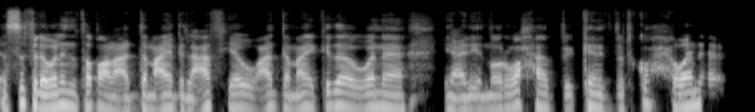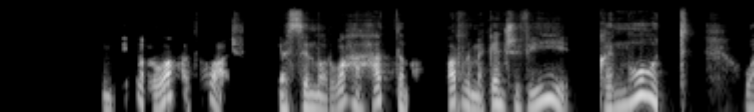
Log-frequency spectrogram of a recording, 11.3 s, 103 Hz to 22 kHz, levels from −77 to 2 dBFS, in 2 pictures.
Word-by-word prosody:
الصيف 160 0 +4
الأولاني 130 +2 +5
طبعًا 135 +2 +4
عدى 105 +5 +2
معي 120 +2 +4
بالعافية 125 +3 +1
وعدى 125 0 0
معايا 115 +4 +2
كده 135 0 +1
وأنا 125 -1 +1 0.3
يعني 105 +2 0
المروحة 120 +5 +1 0.3
كانت 120 -4 -2
بتكح 130 +3 -5
وأنا 135 +2 +4 1.1
في 110 -2 -12
مروحة - - +2
طبعًا - - +1 0.4
بس - - +1
المروحة 115 -4 -1
حتّى - - -2
مع - - -20 0.2
الحر 160 -4 +1
ما 110 - -4
كانش 155 -4 -2
فيه، 150 - -3 0.3
كان 125 +4 -5
موت. 220 +5 0 0.4
و - - -9
125 Hz, 155 wpm, -22 LUFS, 115-140 Hz, 1.1 s, الأولاني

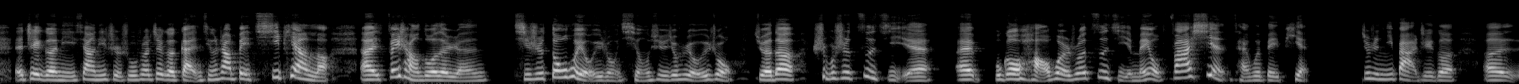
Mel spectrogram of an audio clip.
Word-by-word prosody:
呃， - - 0
这 240 +1 +4
个 205 -1 +7
你 190 -1 -5
像 220 0 0
你 220 - -3
指 215 -3 -5
出 205 +2 -4
说 225 0 -3
这 245 +1 -1
个 200 - +5
感 195 -1 +2
情 220 +3 -6
上 265 -2 +4
被 255 -3 +1
欺 275 +7 -5
骗 285 - +4
了， 170 -5 -1 0.3
呃， 220 0 +6
非 335 - +2
常 200 - 0
多 200 0 +6
的 190 -1 +5
人， 175 +3 -6 0.2
其 240 0 -5
实 260 +2 -2
都 325 +4 +3
会 - - +4
有 - - +2
一 185 - -5
种 180 -1 -9
情 185 -2 -8
绪。 205 -1 -7
就 220 0 -2
是 230 - -6
有 195 - -1
一 210 - -2
种 230 - -2 0.2
觉 205 -7 +6
得， 235 -2 +7
是 - - -9
不 280 - -4
是 290 +1 -3
自 290 +1 -6
己， 205 -4 -10 0.4
哎， 225 +1 +3
不 220 - -3
够 235 0 +7
好？ 220 -4 +1
或 265 -4 +1
者 205 - -2
说 260 +4 -1
自 295 +2 -8
己 190 -8 -12
没 180 +3 -3
有 245 - -1
发 300 +3 +2
现 375 - -3
才 170 -5 -9
会 195 +1 -6
被 190 -2 -7
骗。 180 - -7 0.5
就 275 0 -8
是 245 - -5
你 235 +1 -8
把 195 - 0
这 190 +1 -11
个， 180 -2 -2 0.2
呃， 195 -1 +1
220 Hz, 270 characters per minute, -21 LUFS, 195-260 Hz, 0.5 s, 个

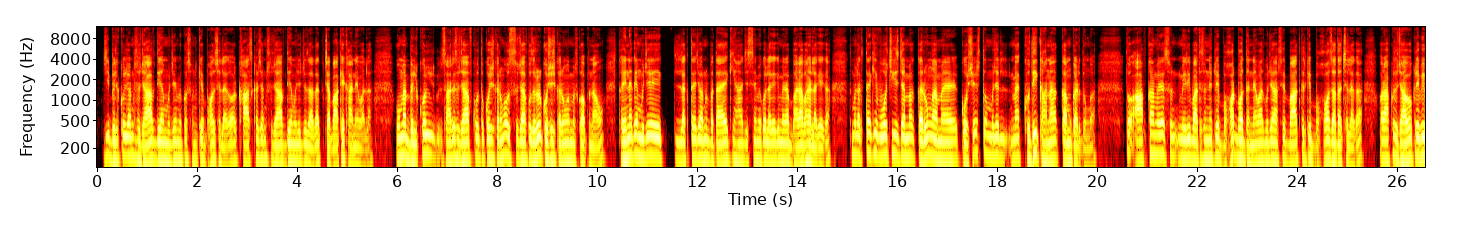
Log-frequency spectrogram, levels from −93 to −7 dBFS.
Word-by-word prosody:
जी 150 +1 -3
बिल्कुल, 130 +3 -1
जो 150 - +3
आपने 145 -2 -4
सुझाव 120 +1 +3
दिया 130 -1 +2
मुझे 120 +1 -3
मेरे 120 -1 -3
को 130 - -5
सुन 120 -1 -10
के 130 +4 -3
बहुत 115 +1 -3
अच्छा 120 0 -5
लगा 105 -1 -4
और - - -2
ख़ासकर 110 +4 0
जो 135 +1 -3
म - - -7
सुझाव 115 -2 0
दिया 120 +1 -1
मुझे 115 0 -4
जो 115 +1 -6
ज़्यादा 110 0 0
चबा 100 0 +2
के 130 - 0
खाने 105 -3 -3
वाला, 100 - -7 0.5
वो 140 - +1
मैं 150 -1 +4
बिल्कुल 150 +6 +1 0.2
सारे 125 +2 +2
सुझाव 125 -1 +3
को 145 - -1
तो 140 +1 -5
कोशिश 135 0 -1
करूँगा 130 +4 0
उस 135 -5 0
सुझाव 130 -3 +3
को 140 - 0
ज़रूर 135 +5 +4
कोशिश 130 -2 +2
करूँगा 120 0 0
मैं 120 - -3
उसको 110 - -1
अपनाऊँ। 105 +4 -2 0.3
कहीं 125 -1 +2
न 145 +2 +2
कहीं 155 +2 +2
मुझे 145 0 +2 0.3
लगता 125 +2 -1
है - - +1
जो 140 - +1
आपने 135 +1 0
बताया 120 -2 +1
है 125 0 +3
कि 125 +2 -9
हाँ, 120 0 -3
जिससे 115 +2 -7
मेरे 125 0 -2
को 130 - +1
लगे 120 0 +1
कि 125 - -3
मेरा 120 0 +1
भरा-भरा 110 +1 +2
लगेगा 105 +1 -1 0.4
तो - - -11
मुझे 155 0 0
लगता 145 +3 -1
है - - 0
कि 165 - 0
वो 150 0 +3
चीज़ 155 +2 -3
जब 150 0 +4
मैं 145 0 0
करूँगा 135 +2 +4
मैं 125 0 0
कोशिश 150 +7 -2
तो 165 - -2
मुझे 145 -1 0
ल 140 -1 -7
मैं 135 +2 -1
खुद 135 -1 -1
ही 165 +2 +6
खाना 120 +2 +1
कम 120 -1 +2
कर - - +1
दूँगा। - - -11 0.6
तो - - +2 0.2
आपका 145 +6 0
मेरा 155 0 +3
सुन 150 -1 -4 0.2
मेरी 135 +1 +1
बातें 125 0 0
सुनने 130 0 -3
के - - -14
लिए - - +3
बहुत-बहुत 130 +4 +3
धन्यवाद। 115 +2 -1
मुझे 120 +2 -2
आपसे 125 +2 -1
बात 120 +2 +4
करके 130 +1 -2 0.2
बहुत 130 +8 +1
ज़्यादा 125 -1 +3
अच्छा 120 - -4
लगा 100 -2 -4 0.4
और 130 - +2
आपके 130 +4 +1
सुझावों 120 -1 +4
के 150 - -6
लिए - - +5
125 Hz, 250 wpm, -20 LUFS, 120-140 Hz, 0.6 s, ही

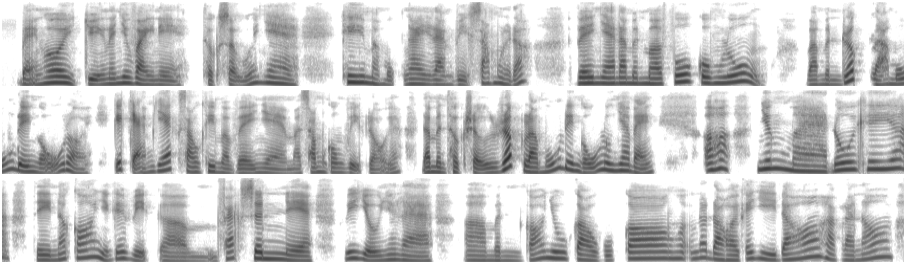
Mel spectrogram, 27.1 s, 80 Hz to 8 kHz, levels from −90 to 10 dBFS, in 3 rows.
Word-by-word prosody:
Bạn 165 +2 -2
ơi, 210 -4 +6
chuyện 165 0 +2
là 175 - +1
như 200 +3 +2
vầy 165 -6 +2
nè, 145 -3 -4 0.3
thực 155 - -5
sự - - -1 0.2
á - - -1
nha, 185 -7 0 0.4
khi 225 -1 +5
mà 195 -5 -1
một 150 -3 -8
ngày 165 -1 -1
làm 150 -1 -2
việc 150 -1 -6
xong 190 -1 -5
rồi 165 - -4
đó, 220 +11 -4 0.5
về 195 0 +6
nhà 195 -1 +2
là 195 0 +2
mình 190 -1 -2
mệt 180 -1 +2
vô 240 +2 +6
cùng 200 -3 +2
luôn, 235 +3 +3 0.5
và 155 0 -2
mình 155 -1 -7
rất 290 - +5
là 160 -2 -2
muốn 180 +10 -1
đi 205 -5 +6
ngủ 160 +4 -2
rồi. 145 -12 -2 0.2
Cái 245 - +5
cảm 150 +3 +2
giác 225 +7 +2
sau 165 - -1
khi 185 +3 0
mà 150 -4 -4
về 140 +1 -1
nhà 140 -4 -4
mà 135 +1 -9
xong 160 +4 -4
công 160 -1 -4
việc 150 - -3
rồi 135 +1 -6
á, 155 - -9 0.2
là 165 - +3
mình 170 -1 0
thực 165 0 -2
sự 140 +3 +2
rất 270 - +7
là 165 -3 +6
muốn 205 - -1
đi 260 -5 +3
ngủ 160 +2 0
luôn 235 -3 +3
nha 215 0 +3
bạn. 155 -3 -1 0.5
A, 265 +5 +3 0.3
nhưng 275 0 +4
mà 195 -4 +1
đôi 240 +5 +4
khi 265 +1 +2
á, 290 0 0 0.3
thì 170 -1 +1
nó 185 +5 -4
có 245 +2 0
những 220 - -2
cái 215 +3 -1
việc, 160 -9 -3
ờ, 140 -2 -4 0.3
phát 220 +2 -3
sinh 205 -3 +3
nè, 160 -4 +2 0.3
ví 220 +1 0
dụ 155 -6 +2
như 175 +3 -4
là, 150 -4 -3 0.3
à, 160 -1 -5
mình 150 -2 -9
có 180 +4 -3
nhu 225 -2 +2
cầu 175 -6 0
của 160 +3 -9
con, 220 0 +2 0.2
nó 245 - -3
đòi 180 -6 -1
cái 210 +5 -4
gì 195 -5 -1
đó 215 - -1
hoặc 185 -7 -5
là 165 -1 -5
nó, 230 +11 -4
185 Hz, 215 wpm, -24 LUFS, 155-220 Hz, 0.5 s, rất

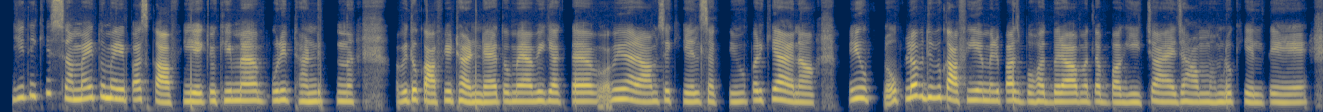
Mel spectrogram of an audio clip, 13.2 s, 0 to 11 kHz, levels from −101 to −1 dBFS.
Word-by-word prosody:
ये 310 +3 0
देखिए, 355 +6 -5
समय 290 -7 +1
तो 325 - -2
मेरे 290 -3 +5
पास 275 +1 -1
काफ़ी 205 +1 +2
है 220 - +5
क्योंकि 235 +3 -2
मैं 245 0 +3
पूरी 245 +3 0
ठंड 225 0 0 0.2
न 225 -1 -1 0.4
अभी 235 +2 0
तो 265 +2 +3
काफ़ी 230 0 +1
ठंड 215 -3 +3
है 210 0 +3
तो 225 +1 -4
मैं 225 0 +2
अभी 230 +1 +1
क्या 230 -1 +1
त 220 - -14
है 225 0 +5 0.2
अभी 275 +1 +2
आराम 225 -5 +2
से 250 - 0
खेल 220 -3 -3
सकती 215 -1 -6
हूँ 220 +1 -4
पर 250 0 -1
क्या 265 +2 +2
है 230 -3 +2
न 205 -1 -1 0.4
ये 290 +3 +3
उप 300 +1 -3
उपलब्ध 315 +6 +3
भी 315 0 +2
काफ़ी 255 -1 +3
है 255 - +2
मेरे 240 -1 -2
पास 245 0 +1
बहुत 220 0 -1
बड़ा 220 +1 +3
मतलब 220 -1 -4
बगीचा 205 +2 -3
है 215 -1 -1
जहाँ 220 0 -3
हम 210 0 -3
हम 210 +1 -2
लोग 220 0 -2
खेलते 210 -1 -6
हैं। 200 0 -4
225 Hz, 240 wpm, -22 LUFS, 215-255 Hz, 0.4 s, मेरे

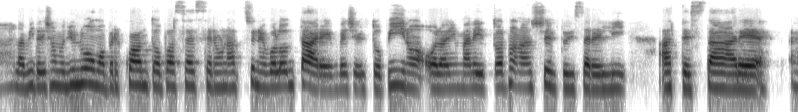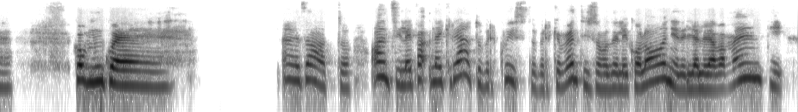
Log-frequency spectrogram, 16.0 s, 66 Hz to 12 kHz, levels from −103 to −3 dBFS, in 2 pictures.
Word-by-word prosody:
la 205 -2 -1
vita, 215 +1 -4
diciamo, 220 +1 -4
di 220 - -3
un 235 - +1
uomo, 240 -4 +1
per 210 -1 -7
quanto 225 -2 +2
possa 220 +1 -2
essere 220 -1 -6
un'azione 210 +2 -6
volontaria, 215 -2 +2
invece 190 +1 -7
il 190 -1 -10
topino 210 +2 -4
o 200 - 0
l'animaletto 200 +1 -1
non 245 -4 -5
ha 205 - -3
scelto 210 -2 -4
di 195 - -4
stare 190 -1 +1
lì, 195 0 -6 0.3
a 205 0 +1
testare 195 -1 +4
eh! 205 -2 -14 0.6
Comunque 275 -3 +6 1.7
eh, 300 -1 -6
esatto, 230 -8 -5 0.2
anzi 330 -9 -1
l'hai 230 0 -2
fa 295 - -2
l'hai 270 0 -3
creato 320 -1 -4
per 220 -1 -15
questo. 280 -7 -10
Perché 195 +3 -13
ovviamente, 285 0 -2
ci 205 - -13
sono 195 -2 -6
delle 195 -1 -4
colonie, 255 +4 +1
degli 190 +1 -4
allevamenti 220 +6 -1
215 Hz, 165 wpm, -25 LUFS, 200-245 Hz, 1.7 s, Comunque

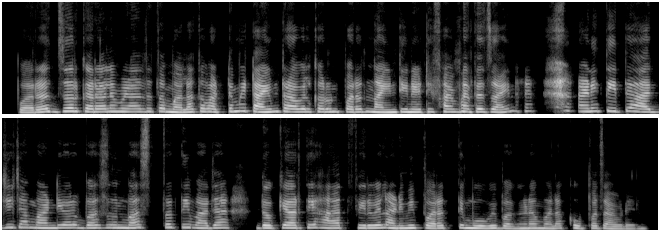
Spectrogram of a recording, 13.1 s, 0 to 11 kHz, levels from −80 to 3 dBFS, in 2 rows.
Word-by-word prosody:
परत 235 +6 +1
जर 315 0 +4
करायला 280 0 +2
मिळालं, 285 0 -1
तर 300 - +2
मला 250 -2 +3
तर 295 - 0
वाटतं, 270 0 -1
मी 325 +2 +2
टाईम 270 0 +6
ट्रॅव्हल 270 -2 +2
करून 275 -1 0
परत 260 0 +1
1985मध्ये 260 +3 +2
जाईन 255 +4 +1 0.6
आणि 300 +1 +3
तिथे 325 -1 +1
आजीच्या 290 +1 0
मांडीवर 265 0 -1
बसून, 265 +1 -3
मस्त 280 +3 -5
ती 295 - -3
माझ्या 255 0 -2 0.4
डोक्यावरती 255 +2 +1
हात 245 0 -1
फिरवेल 250 +2 0
आणि 235 -3 +1
मी 245 +1 +3
परत 235 -1 0
ती 265 - -3
मूव्ही 230 -2 +2
बघणं, 210 0 -3
मला 215 0 -4
खूपच 225 -1 -5
आवडेल. 180 -1 -7
260 Hz, 160 wpm, -19 LUFS, 240-280 Hz, 0.6 s, टाईम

